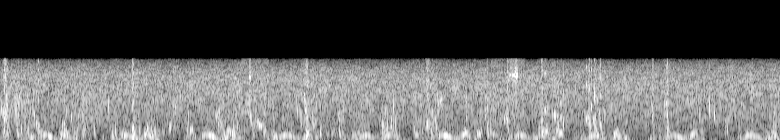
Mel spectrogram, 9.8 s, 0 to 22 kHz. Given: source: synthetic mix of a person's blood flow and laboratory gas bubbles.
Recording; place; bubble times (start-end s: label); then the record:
Doppler ultrasound of blood flow; precordium
0.00-0.59 s: bubbles
0.71-1.28 s: bubbles
1.32-1.50 s: bubbles
1.61-1.79 s: bubbles
1.81-2.21 s: bubbles
2.29-2.46 s: bubbles
2.64-3.48 s: bubbles
3.69-4.33 s: bubbles
4.39-4.65 s: bubbles
4.74-5.03 s: bubbles
5.14-5.56 s: bubbles
5.76-5.88 s: bubbles
5.94-6.57 s: bubbles
6.71-7.12 s: bubbles
7.29-7.58 s: bubbles
8.12-8.21 s: bubbles
8.28-8.41 s: bubbles
8.70-8.78 s: bubbles
8.84-8.97 s: bubbles
9.03-9.17 s: bubbles
9.37-9.41 s: bubbles
9.56-9.76 s: bubbles
From the record:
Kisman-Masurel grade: 342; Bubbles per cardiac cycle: rolling drumbeat, 9 or more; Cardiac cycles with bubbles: 100%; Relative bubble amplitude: moderate (0.250 to 0.450); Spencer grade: 3 (all of the cardiac periods contain showers or single bubble signals, but not dominating or overriding the cardiac motion signals); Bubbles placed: anywhere in the cardiac cycle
